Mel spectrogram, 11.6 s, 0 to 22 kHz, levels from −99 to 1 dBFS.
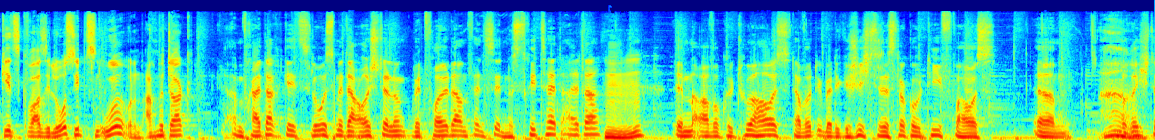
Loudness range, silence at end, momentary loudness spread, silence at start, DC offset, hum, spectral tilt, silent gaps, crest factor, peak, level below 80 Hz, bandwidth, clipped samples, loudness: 1 LU; 0 s; 6 LU; 0 s; under 0.1%; none; -5.5 dB/octave; none; 12 dB; -4 dBFS; -30 dBFS; 16 kHz; under 0.1%; -16 LUFS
